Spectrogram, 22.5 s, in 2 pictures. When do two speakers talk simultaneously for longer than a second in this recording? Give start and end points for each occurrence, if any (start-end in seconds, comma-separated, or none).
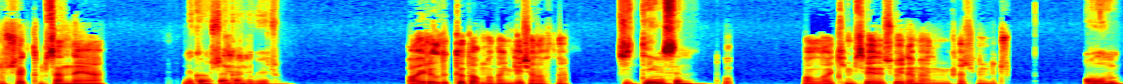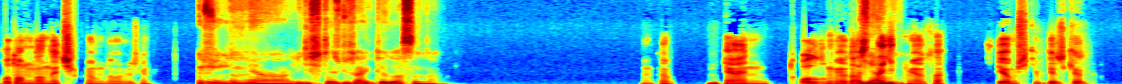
none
